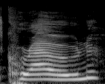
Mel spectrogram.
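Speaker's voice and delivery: "crown" loud and drawn out, crow-oon; CRAYON as crown. Retold or imitated. Demonstrating her partner's pronunciation, "crown" drawn out. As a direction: exaggerate the vowel in "crown". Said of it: "how does he say crown?".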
